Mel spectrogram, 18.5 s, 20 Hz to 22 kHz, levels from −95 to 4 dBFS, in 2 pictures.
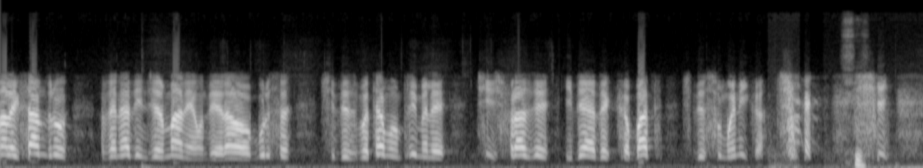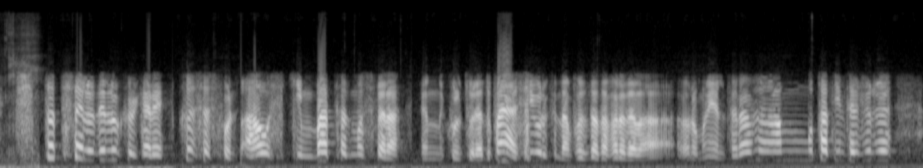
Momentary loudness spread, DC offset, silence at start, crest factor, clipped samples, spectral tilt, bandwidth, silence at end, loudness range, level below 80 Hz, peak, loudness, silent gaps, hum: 13 LU; under 0.1%; 0 s; 16 dB; under 0.1%; -5 dB/octave; 14.5 kHz; 0 s; 4 LU; -50 dBFS; -2 dBFS; -19 LUFS; none; none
